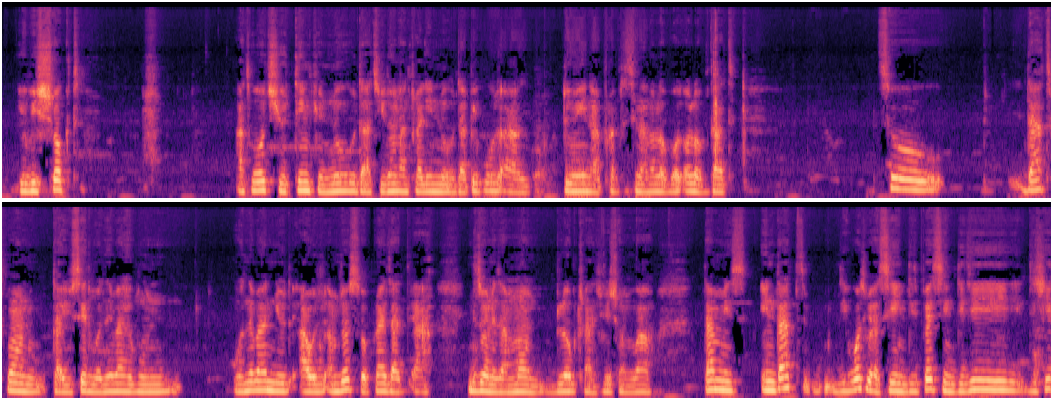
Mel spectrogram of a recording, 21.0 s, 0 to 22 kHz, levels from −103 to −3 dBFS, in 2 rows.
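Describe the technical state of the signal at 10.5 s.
At 10.5 s the speech signal is intact, with no audible dropout, distortion or other fault at that moment.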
